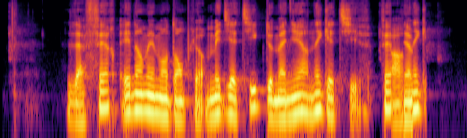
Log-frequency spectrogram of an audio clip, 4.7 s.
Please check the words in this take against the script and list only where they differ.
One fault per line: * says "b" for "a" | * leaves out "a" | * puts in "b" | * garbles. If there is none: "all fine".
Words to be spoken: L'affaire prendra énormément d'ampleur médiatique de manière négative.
* leaves out "prendra"
* garbles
